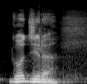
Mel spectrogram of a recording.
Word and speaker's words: Gojira: Oh, I I didn't That's how they say it. Godzilla. Gojira. Really? So, the difference is Japanese doesn't have emphasis.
